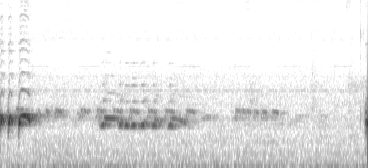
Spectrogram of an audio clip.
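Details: A local male zebra dove in full song draws replies from other doves. One bright stuttered burst opens the phrase, then it trails into a long, soft, rolling trill of coos that wavers and fades.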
